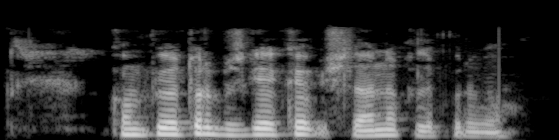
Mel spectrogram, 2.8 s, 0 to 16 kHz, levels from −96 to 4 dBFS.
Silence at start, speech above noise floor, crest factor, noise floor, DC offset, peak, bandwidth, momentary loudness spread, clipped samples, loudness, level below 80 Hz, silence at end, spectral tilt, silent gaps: 0.15 s; 26 dB; 20 dB; -45 dBFS; under 0.1%; -2 dBFS; 7.4 kHz; 11 LU; under 0.1%; -20 LUFS; -64 dBFS; 0.25 s; -7.5 dB/octave; none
